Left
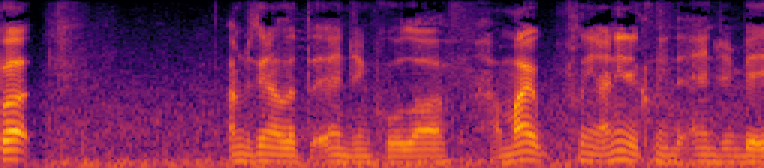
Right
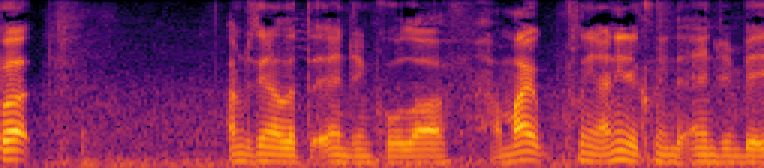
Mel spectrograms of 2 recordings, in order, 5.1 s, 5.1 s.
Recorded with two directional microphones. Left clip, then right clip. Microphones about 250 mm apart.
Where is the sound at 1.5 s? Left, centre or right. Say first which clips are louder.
Right 5 dB; centre.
